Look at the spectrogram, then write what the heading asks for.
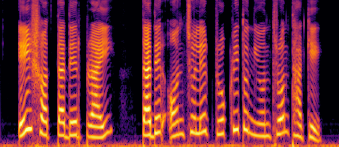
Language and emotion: Bengali, neutral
